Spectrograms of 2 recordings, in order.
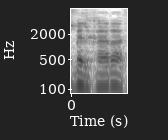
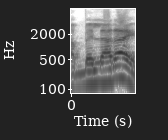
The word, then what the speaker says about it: Μπελαρά: Όχι, δεν τονίζεται, δεν υπάρχει Μπελχαρά. Μπελαρά είναι. Κρίμα. Το άλλο είναι ένα παπάκι είναι κάπου ενδιάμεσα. Το μάθαμε, το έχουμε πει και εμείς λάθος.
